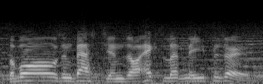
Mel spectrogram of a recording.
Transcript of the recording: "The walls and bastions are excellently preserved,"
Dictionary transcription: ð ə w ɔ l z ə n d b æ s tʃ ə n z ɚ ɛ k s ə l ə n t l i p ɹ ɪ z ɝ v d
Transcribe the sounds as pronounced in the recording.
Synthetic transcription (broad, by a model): ð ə w ɔ l z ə n b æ s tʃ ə n z ɚ ɛ k s ə l ə n t l i p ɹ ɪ z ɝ v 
